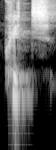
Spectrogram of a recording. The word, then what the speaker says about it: Cruit: the coast of dunal called Cru or crit as the locals call it crit so yeah so I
